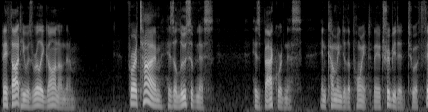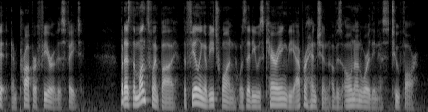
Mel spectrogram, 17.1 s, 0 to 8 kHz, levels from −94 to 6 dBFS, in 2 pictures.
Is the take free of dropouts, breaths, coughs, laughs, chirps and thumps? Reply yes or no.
yes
